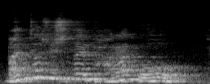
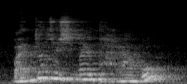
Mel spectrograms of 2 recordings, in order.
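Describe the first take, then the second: First: 만져주심을 stressed, tune falling at the end; slow, stress 만져주심을 and let it fall; falling emphasis. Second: 만져주심을 stressed, tune rising at the end; rising emphasis. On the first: (만져주심을 강조하고 끝을 내려서 천천히) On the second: (만져주심을 강조하고 끝을 올려서) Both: Shown as a demonstration.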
